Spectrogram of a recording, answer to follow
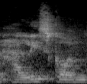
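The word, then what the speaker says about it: Jalisco: And then I stumbled across this distillery, Revesca, in little town called Amatitan Halisco. I'm saying it slowly so everybody can pronounce it correctly.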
